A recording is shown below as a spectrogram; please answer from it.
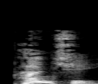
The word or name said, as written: punchy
